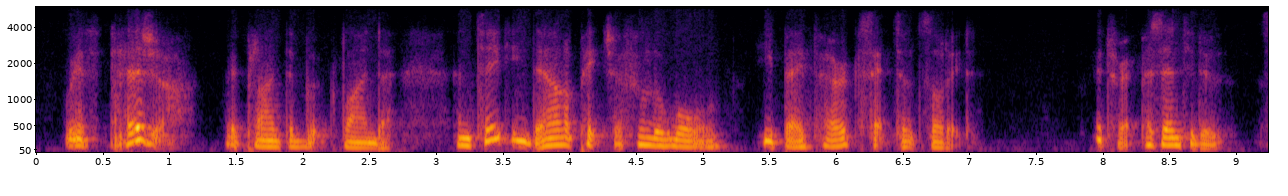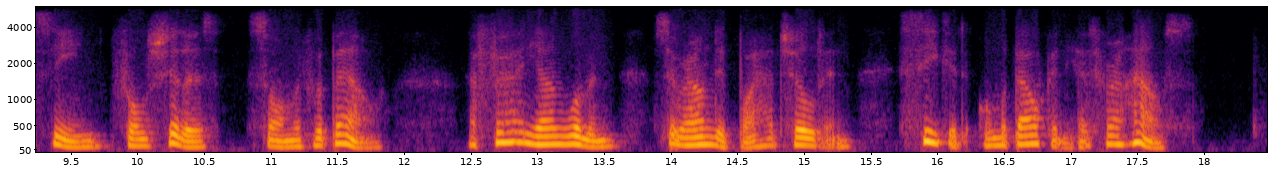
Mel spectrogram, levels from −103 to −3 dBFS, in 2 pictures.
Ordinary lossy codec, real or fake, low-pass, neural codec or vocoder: Opus, 16 kbps; fake; 5.4 kHz; codec, 24 kHz, 0.9 kbps, WavTokenizer, medium speech release version 1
